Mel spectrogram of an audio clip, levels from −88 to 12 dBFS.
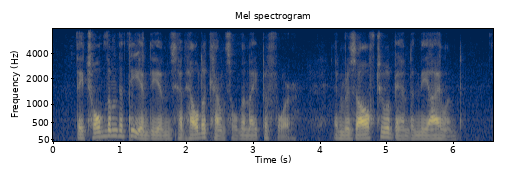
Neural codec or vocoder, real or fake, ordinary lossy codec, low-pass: none; real; Opus, 24 kbps; 7.2 kHz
